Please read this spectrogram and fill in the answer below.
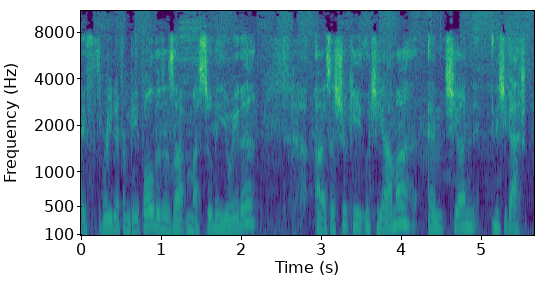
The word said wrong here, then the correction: Nishigaki: I butchered that one. Shion Nishigaki.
